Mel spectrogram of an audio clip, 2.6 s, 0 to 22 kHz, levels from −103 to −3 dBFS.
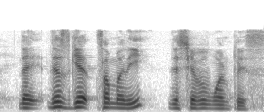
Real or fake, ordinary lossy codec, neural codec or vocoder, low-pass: real; none; none; 7.2 kHz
